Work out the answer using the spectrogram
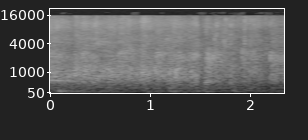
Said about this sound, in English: And as they come on up on the stage, would you warmly welcome them here this morning? Come on up. Oh, keep your applause going. Here they come. Here they come.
